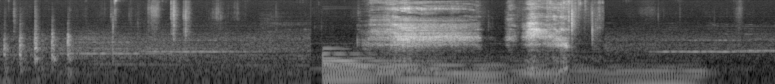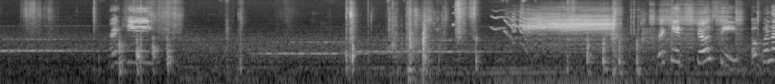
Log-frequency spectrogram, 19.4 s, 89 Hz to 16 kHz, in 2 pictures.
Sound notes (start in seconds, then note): 0.0 knocking on the door; 4.6 Julio growls; 12.9 knocking on the door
